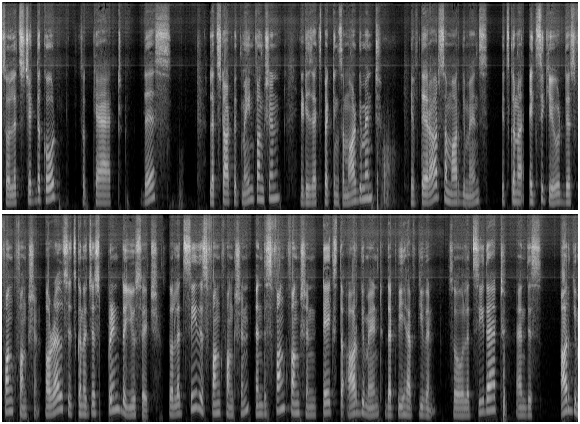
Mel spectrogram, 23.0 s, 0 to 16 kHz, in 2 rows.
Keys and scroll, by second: 1.0-1.8 typing, 3.4 ctrl+c, 3.7 ctrl+v.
